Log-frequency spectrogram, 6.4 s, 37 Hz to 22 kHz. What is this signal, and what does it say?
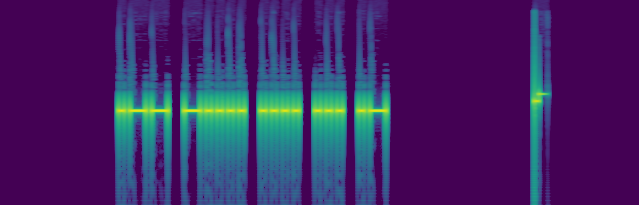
Morse code, heard as a keyed tone, about 21 wpm, 700 Hz. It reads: W6HSA
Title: USA Call Signs - 5 Characters - 4x Character Spacing - 22wpm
